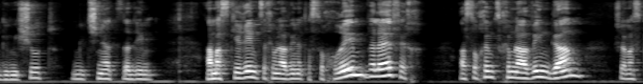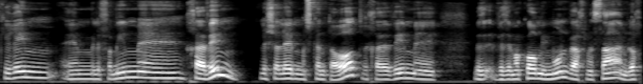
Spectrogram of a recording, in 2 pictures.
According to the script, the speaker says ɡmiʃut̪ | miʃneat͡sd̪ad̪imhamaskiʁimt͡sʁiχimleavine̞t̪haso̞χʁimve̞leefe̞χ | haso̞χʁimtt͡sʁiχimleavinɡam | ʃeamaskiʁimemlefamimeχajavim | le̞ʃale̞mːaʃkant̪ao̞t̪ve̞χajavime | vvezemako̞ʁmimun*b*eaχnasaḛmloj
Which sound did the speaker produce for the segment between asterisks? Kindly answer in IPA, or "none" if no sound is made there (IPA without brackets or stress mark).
v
